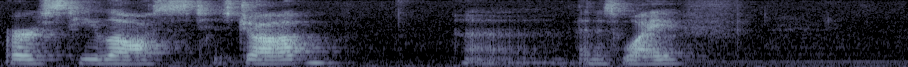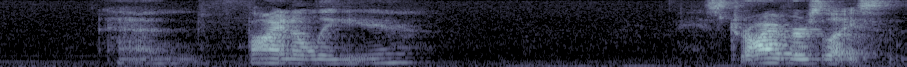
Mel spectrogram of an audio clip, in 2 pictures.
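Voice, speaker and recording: A woman acting a dramatic monologue as a grown niece haunted by her late uncle, speaking in a searching, halting, reflective soliloquy. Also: fairly low pitch, flat delivery, fairly bright tone. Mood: grave, haunted. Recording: echoey room with faint noise.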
